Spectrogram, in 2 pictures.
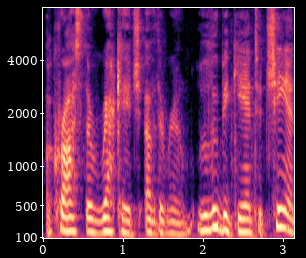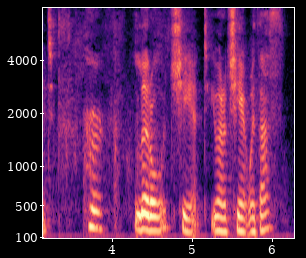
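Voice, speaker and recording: A woman's voice: fairly low pitch, normal speed, slightly rough. A woman storyteller reading a children's book aloud expressively, adding chatty asides and prompting listeners with questions.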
